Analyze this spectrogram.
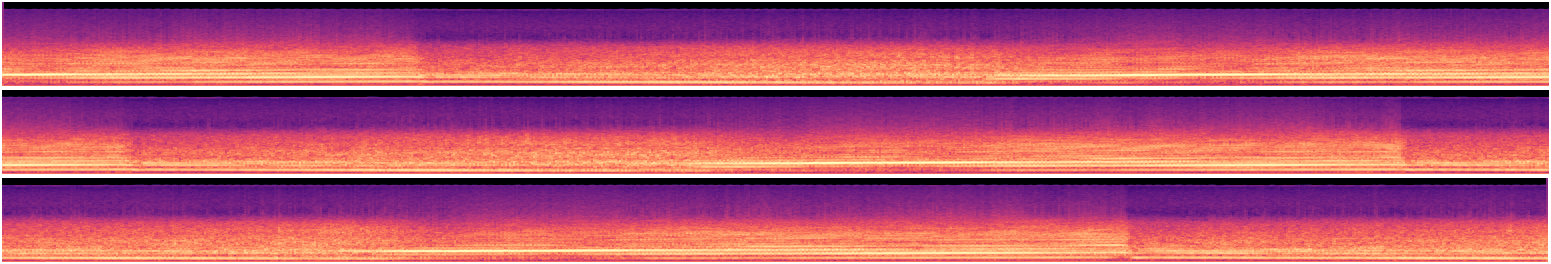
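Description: Race truck's engine heard from inside the cab while it laps a short oval. The pitch climbs for about four seconds, then drops sharply, over and over: the throttle is on down each straight and lifted for each turn.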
